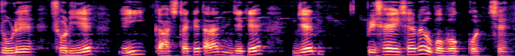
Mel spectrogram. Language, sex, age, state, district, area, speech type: Bengali, male, 18-30, West Bengal, South 24 Parganas, rural, spontaneous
